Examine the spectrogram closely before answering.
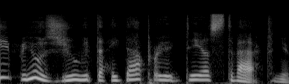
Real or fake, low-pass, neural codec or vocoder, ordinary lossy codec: fake; 10.8 kHz; codec, 16 kHz in and 24 kHz out, 0.4 kbps, LongCat-Audio-Codec, four codebook decoder; AAC, 64 kbps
